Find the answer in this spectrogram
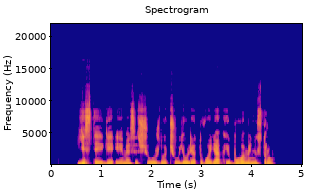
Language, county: Lithuanian, Vilnius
